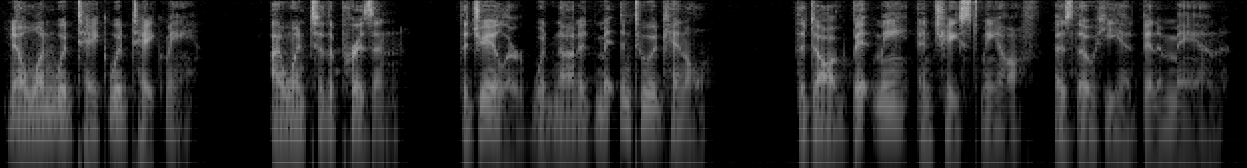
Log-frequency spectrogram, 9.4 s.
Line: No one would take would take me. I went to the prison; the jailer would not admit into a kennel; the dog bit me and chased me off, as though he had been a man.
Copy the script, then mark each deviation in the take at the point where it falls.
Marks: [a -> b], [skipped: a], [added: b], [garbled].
No one would take would take me. I went to the prison; the jailer would not admit into a kennel; the dog bit me and chased me off, as though he had been a man.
